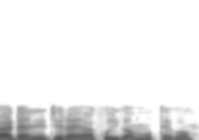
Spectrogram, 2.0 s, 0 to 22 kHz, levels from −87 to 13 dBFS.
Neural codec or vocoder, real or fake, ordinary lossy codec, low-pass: codec, 16 kHz, 4 kbps, FunCodec, trained on LibriTTS, 50 frames a second; fake; none; 5.4 kHz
